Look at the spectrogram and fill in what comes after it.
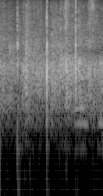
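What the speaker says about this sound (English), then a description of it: "So let's give him a big round of applause." Brief, fairly faint applause at an international legal conference award presentation, with a few sharper individual claps standing out above the crowd.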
